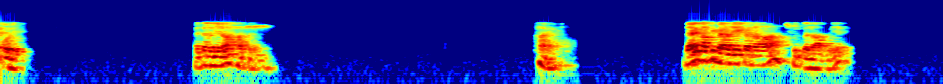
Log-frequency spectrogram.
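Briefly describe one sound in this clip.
A man speaks calmly in short phrases, close by, with pauses between.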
